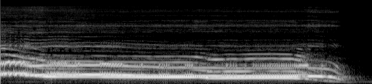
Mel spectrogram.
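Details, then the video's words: Pet Great Pyrenees joining in with an acoustic cover of a rock song. It gives a drawn-out howl lasting about three and a half seconds. The howl starts slightly higher, settles into a steady tone, then falls sharply at the close. "Our Great Pyrenees, Motza singing!"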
